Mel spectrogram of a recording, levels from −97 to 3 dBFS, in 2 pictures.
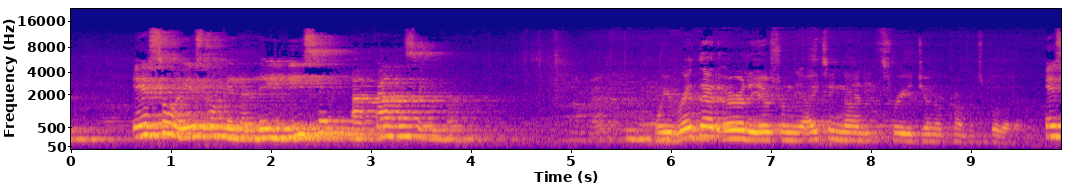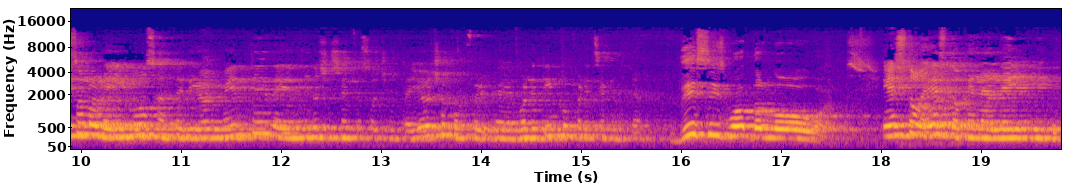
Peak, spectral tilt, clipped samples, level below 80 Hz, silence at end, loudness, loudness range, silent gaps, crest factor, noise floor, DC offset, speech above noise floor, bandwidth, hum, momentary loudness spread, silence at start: -2 dBFS; -5 dB/octave; under 0.1%; -68 dBFS; 0 s; -16 LUFS; 7 LU; none; 16 dB; -48 dBFS; under 0.1%; 32 dB; 13.5 kHz; none; 19 LU; 0 s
